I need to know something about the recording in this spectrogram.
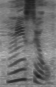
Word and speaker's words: monsieur: Spelling MONSIEUR and the pronunciation is मीस्यो.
